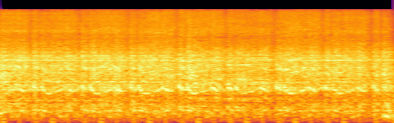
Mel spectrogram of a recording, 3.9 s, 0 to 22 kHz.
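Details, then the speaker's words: 2005 Can-Am Outlander 400 Max ATV, 5,486 miles, 612 hours: starter spins the single briskly at about two even compression pulses a second but it never catches. Owner suspects fuel rather than low compression; not confirmed. "Turns over just fine. It sounds good cranking."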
